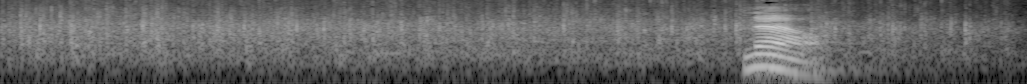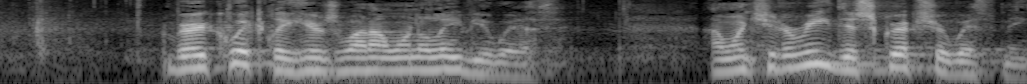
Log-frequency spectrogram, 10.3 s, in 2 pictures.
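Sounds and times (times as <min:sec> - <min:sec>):
audience clapping hands: 0:00.0 - 0:05.9
speech: 0:03.7 - 0:04.2, 0:06.0 - 0:08.0, 0:08.7 - 0:10.2.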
